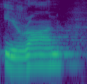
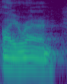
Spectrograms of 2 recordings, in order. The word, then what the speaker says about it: Iran: the Iranian people but you're pronouncing our country's name wrong a country is named Iran not Iran please once and for all let's get this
